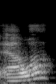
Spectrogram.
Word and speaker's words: hour: hour an hour because H is silent again m is Now Pronounce so we can actually say 95 miles an hour or 95 miles per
